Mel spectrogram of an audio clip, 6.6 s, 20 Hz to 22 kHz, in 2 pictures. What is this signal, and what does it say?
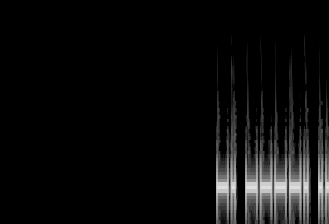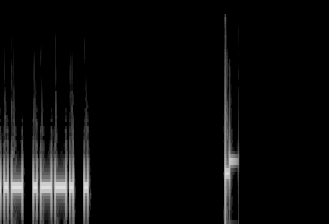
Morse code, heard as a keyed tone, about 32 wpm, 700 Hz. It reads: N9VPE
